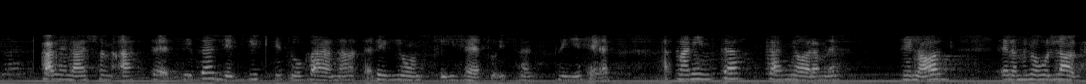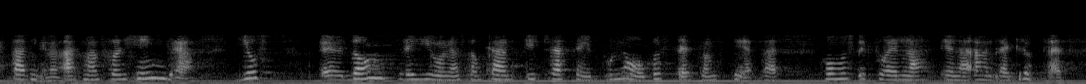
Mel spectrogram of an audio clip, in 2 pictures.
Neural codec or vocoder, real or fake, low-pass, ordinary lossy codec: codec, 32 kHz, 1.9 kbps, SNAC; fake; 7.2 kHz; AAC, 16 kbps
